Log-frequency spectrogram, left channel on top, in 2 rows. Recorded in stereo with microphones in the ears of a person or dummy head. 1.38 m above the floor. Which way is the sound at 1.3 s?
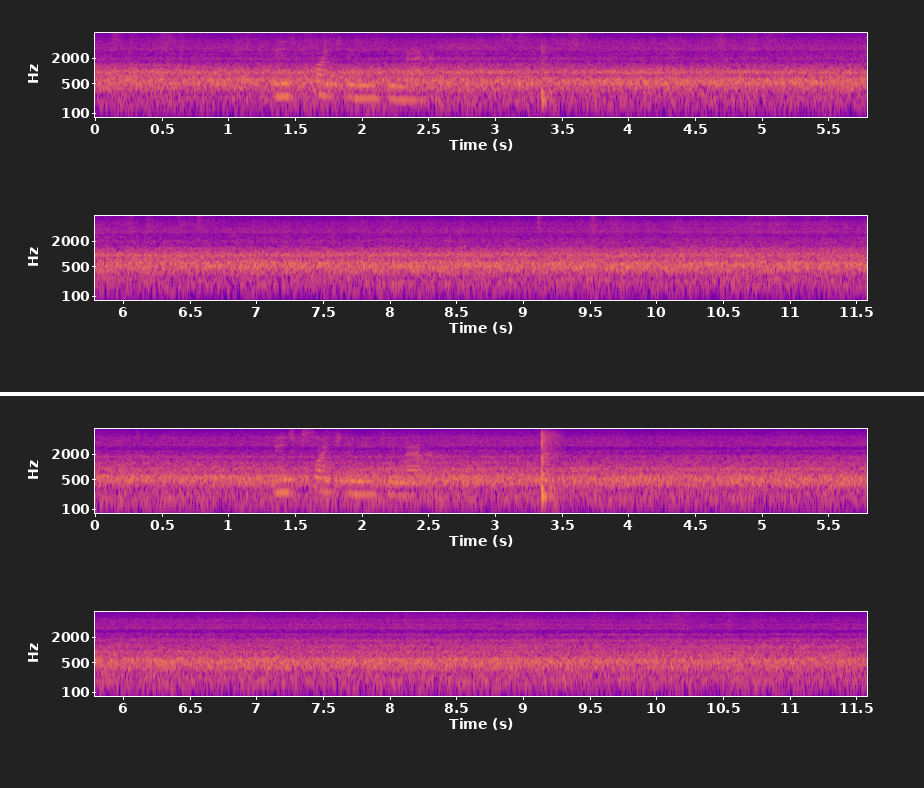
30° right (ahead or behind).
